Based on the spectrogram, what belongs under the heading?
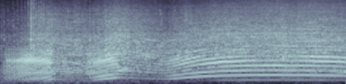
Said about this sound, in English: are charged with drilling and measuring ice thickness.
